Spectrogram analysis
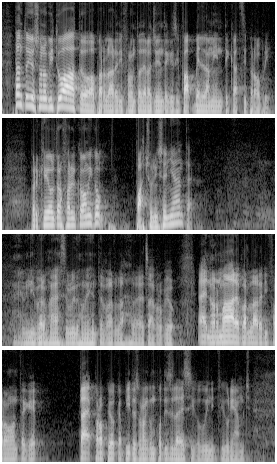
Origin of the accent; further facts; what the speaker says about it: Mozzecane, Veneto, Italy; perché non sono di Milano, sono di Verona, sono di un paese della provincia di Verona che si chiama Mozzecane.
